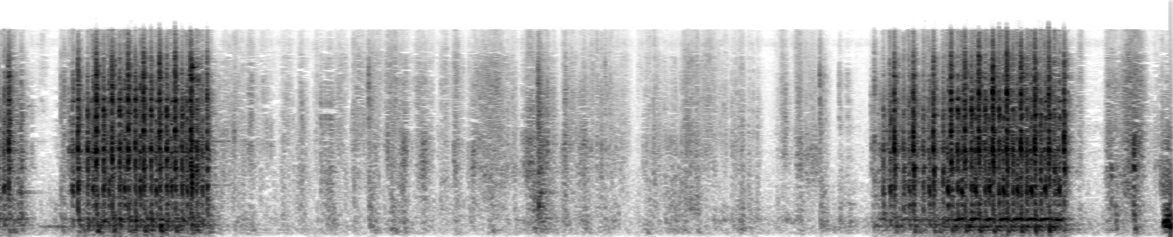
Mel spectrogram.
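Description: A sewing machine top stitching a crossbody bag runs in two loud, fast, even bursts of rapid needle clatter, each about two seconds long, with quieter handling sounds of fabric and small taps in the pause between them.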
